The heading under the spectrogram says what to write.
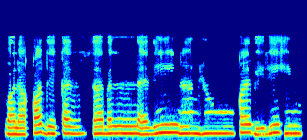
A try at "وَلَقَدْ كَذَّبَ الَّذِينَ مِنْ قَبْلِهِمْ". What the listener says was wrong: So we've got also just be careful of kasras property, not lihim, lihim.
